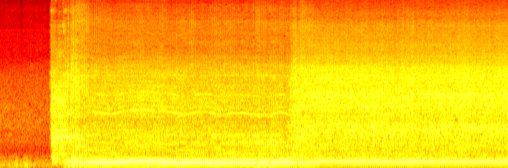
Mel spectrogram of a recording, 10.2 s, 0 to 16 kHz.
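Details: DR all-terrain self-propelled mower with a 17 hp Kawasaki, after a carburetor clean-out (it previously wouldn't run off choke, suspected clogged air bleed), snow thrower attachment fitted, no-choke start: quiet, then it catches first try and settles into a steady, even run; starts clean.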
